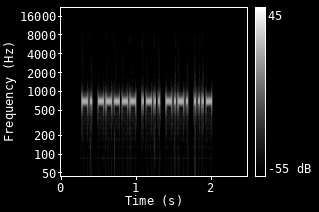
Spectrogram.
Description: Morse code, heard as a keyed tone, about 42 wpm, 700 Hz. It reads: N0LCV
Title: USA Call Signs - 5 Characters - Repeated 3x - 45wpm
